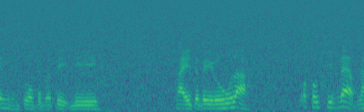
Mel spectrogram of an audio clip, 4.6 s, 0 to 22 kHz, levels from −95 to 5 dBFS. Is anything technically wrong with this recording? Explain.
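Yes. Throughout the speech, a constant, even hiss sits under everything. It is low bit depth with dither. The audio has been reduced to just 3 bits, with dither added before rounding. That turns the coarse quantisation error into steady white noise rather than distortion. The hiss is roughly as loud as the speech itself. On a spectrogram it shows as a flat, uniform wash across all frequencies. On a waveform it is a thick noise band that never drops away between phrases.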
